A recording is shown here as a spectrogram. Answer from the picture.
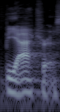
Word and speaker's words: Beatrice: It's funny, it's Beatrice. I had to pronounce that several times. It's spelled Beatrice. Beatrice. Sure, they corrected me several times.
